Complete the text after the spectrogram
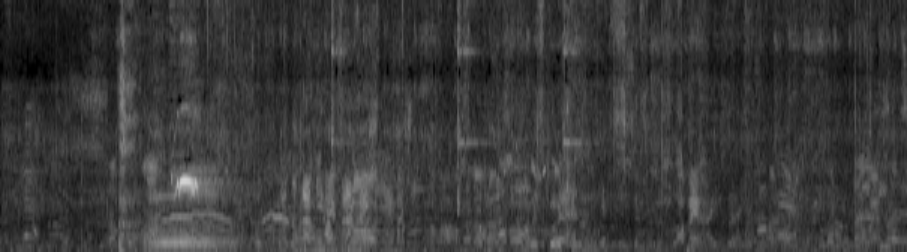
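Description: Young children shout and call out to each other across an open field outdoors.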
